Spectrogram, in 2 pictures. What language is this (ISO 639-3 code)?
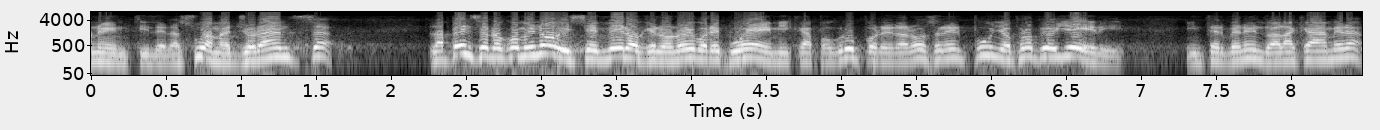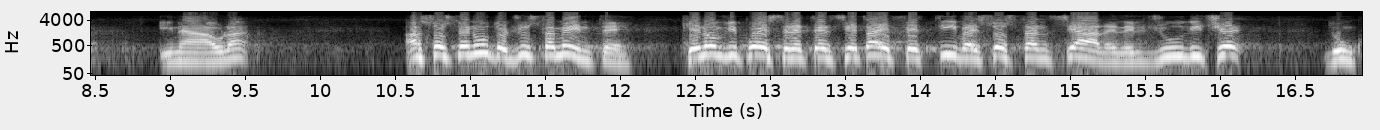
ita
